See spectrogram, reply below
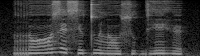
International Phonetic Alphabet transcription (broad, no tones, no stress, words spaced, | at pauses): rɔːzɛse tʷəlɔːsʷɐ ɡʱeɦʏ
